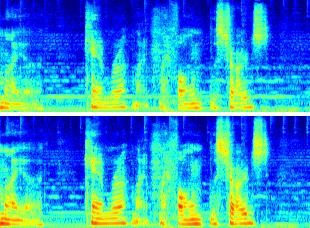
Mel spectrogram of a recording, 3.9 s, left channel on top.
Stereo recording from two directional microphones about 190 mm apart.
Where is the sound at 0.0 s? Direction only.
35° right (ahead or behind).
